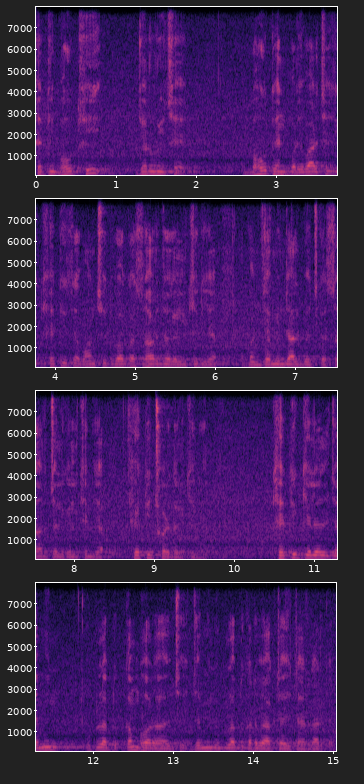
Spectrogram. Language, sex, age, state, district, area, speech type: Maithili, male, 18-30, Bihar, Supaul, rural, spontaneous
